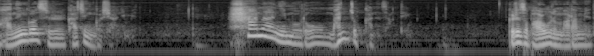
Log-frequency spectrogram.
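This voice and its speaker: Lively intonation from a man at a medium pitch, somewhat breathy, with audible room echo. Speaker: evangelist preacher. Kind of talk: sermon. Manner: formal.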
